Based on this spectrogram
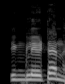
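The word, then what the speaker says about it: singleton: सिंगलेटन है। सिंगलेटन लिखते हैं लेकिन पढ़ते सिंगलटन ही है।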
